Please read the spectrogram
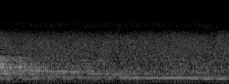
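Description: Steady hiss of an old 1950s sermon recording in a pause between spoken phrases, with a few faint steady tones underneath.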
